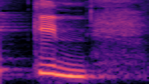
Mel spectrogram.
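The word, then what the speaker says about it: kiln: किसकी जरूरत पड़ती है किन के आई एंड स्मैल साइलेंट है इसको हम कहेंगे किन यह क्या होती है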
